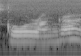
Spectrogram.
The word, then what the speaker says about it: Gauranga: The mantra is Gauranga, and it's said in 4 syllables: Gaur, Ra, Ang, Ga.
